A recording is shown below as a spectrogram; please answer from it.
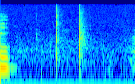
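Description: The tail of a sung note fades out, then two finger snaps, about a third of a second apart, near the middle.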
